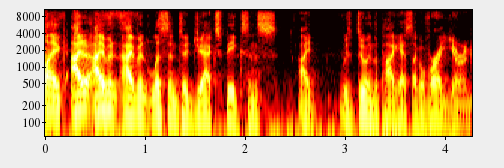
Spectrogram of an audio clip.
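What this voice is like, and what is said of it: Usual voice. Nothing is said of it.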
